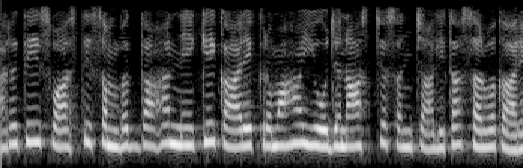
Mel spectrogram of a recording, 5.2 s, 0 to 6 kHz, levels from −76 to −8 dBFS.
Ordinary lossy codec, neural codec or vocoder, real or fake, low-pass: MP3, 32 kbps; none; real; 5.4 kHz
